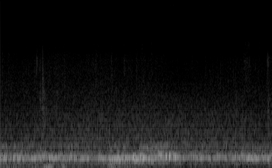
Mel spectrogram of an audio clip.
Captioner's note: wind blowing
